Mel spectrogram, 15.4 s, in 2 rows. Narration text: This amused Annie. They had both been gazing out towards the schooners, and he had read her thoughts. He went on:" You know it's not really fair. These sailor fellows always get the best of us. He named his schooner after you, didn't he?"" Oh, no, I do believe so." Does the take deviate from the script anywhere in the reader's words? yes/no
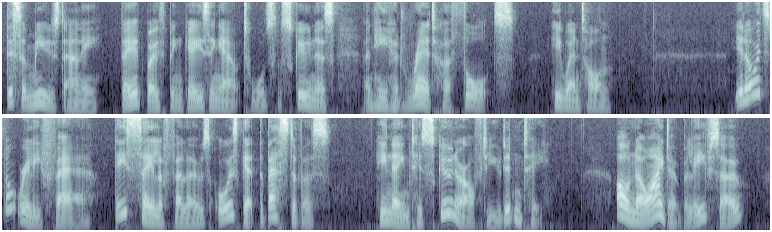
yes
